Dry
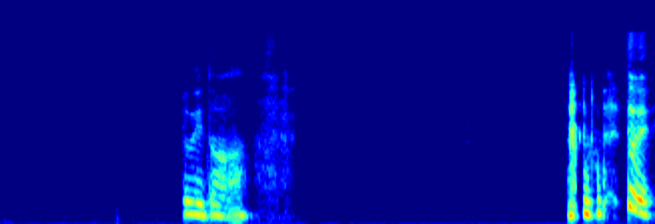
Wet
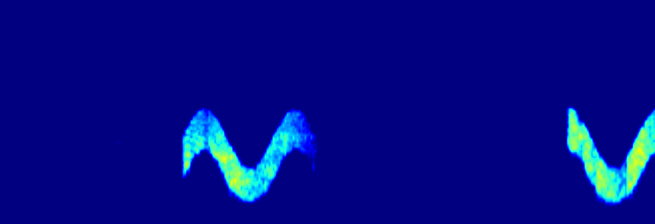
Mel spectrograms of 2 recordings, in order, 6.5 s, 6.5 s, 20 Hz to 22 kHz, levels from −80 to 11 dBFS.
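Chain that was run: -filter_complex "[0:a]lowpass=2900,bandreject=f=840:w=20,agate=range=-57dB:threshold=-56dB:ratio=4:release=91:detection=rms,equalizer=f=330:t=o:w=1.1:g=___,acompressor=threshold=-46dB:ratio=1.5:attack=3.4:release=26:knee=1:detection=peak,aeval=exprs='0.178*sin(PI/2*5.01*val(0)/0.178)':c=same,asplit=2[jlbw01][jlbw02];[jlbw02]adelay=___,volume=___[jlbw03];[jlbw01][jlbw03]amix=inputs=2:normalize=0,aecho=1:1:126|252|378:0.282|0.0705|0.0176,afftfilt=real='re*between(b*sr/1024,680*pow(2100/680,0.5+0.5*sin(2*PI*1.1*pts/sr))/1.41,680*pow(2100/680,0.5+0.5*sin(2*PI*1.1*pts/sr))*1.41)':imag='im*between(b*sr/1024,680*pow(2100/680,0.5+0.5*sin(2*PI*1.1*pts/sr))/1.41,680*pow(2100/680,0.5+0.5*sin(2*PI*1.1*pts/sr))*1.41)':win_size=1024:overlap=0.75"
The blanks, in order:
6, 24, -5dB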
